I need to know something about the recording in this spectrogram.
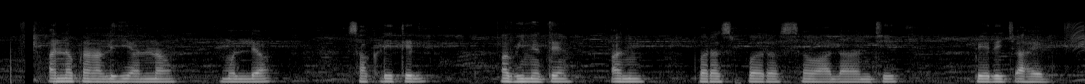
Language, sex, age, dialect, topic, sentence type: Marathi, male, 18-24, Varhadi, agriculture, statement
